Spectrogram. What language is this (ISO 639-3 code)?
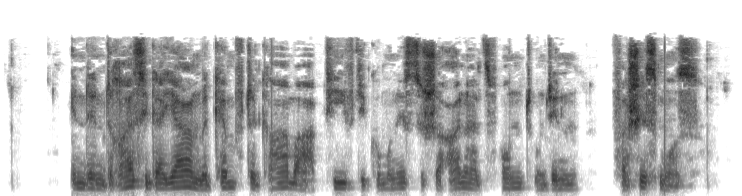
deu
